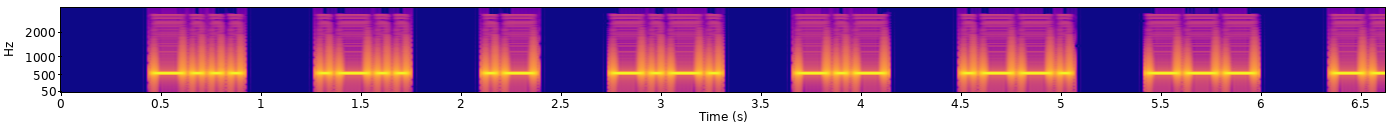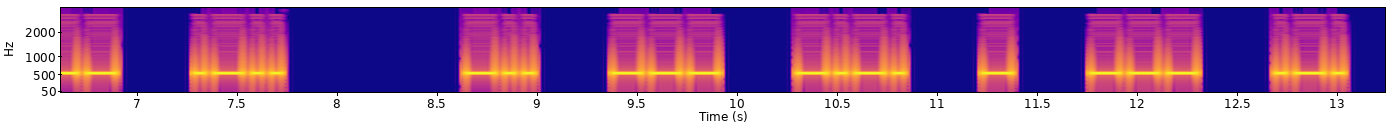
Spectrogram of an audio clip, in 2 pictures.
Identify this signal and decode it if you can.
Morse code, heard as a keyed tone, about 25 wpm, spaced as for 15 wpm, 550 Hz. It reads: BLACKPOOL DOCTOR
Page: News Headlines in Morse Code at 15 WPM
